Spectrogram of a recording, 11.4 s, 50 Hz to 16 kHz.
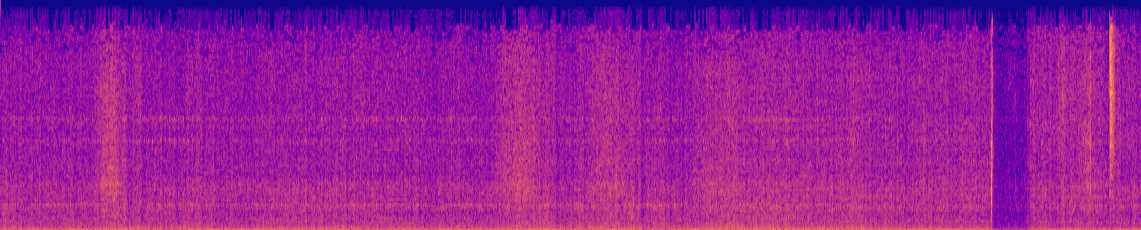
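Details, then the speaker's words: Cold start on a chilly morning, the last of three ('96 Tahoe, '97 F150, '74 F250), started in neutral; a smooth steady idle whose revs gently rise and fall as it warms, wind in background. Normal running after cold start. "Well, there you go. 3 successful cold starts on a cold morning."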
